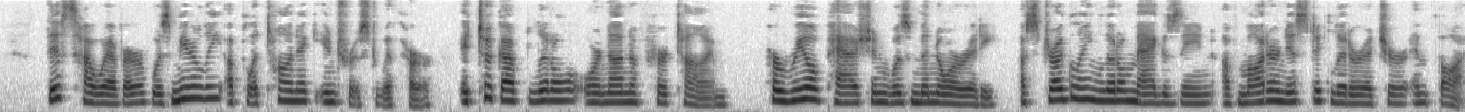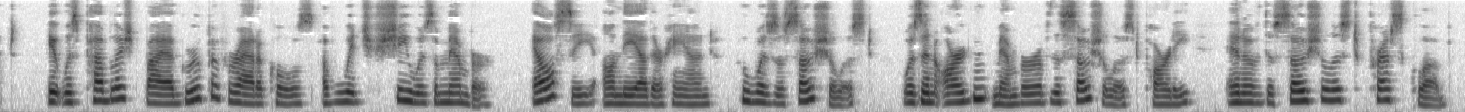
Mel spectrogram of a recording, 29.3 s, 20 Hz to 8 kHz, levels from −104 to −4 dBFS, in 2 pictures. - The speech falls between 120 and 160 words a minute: Yes, average, 140 wpm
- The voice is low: No, high, 200 Hz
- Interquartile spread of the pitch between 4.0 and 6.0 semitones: Yes, average, 4.3 semitones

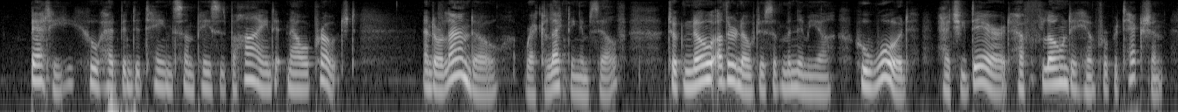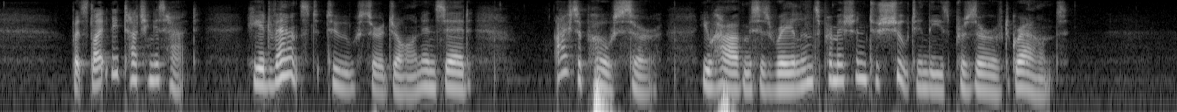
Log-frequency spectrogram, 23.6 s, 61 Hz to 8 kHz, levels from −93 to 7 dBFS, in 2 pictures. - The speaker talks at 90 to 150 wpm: Yes, average, 145 wpm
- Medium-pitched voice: Yes, medium, 180 Hz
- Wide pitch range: Yes, wide, 5.7 semitones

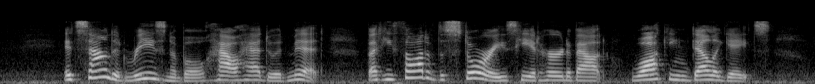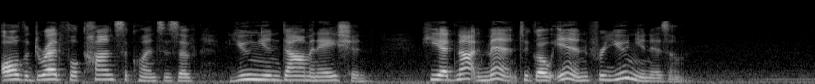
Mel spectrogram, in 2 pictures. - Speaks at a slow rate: Yes, slow, 130 wpm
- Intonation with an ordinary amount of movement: Yes, average, 3.8 semitones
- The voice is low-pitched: No, high, 200 Hz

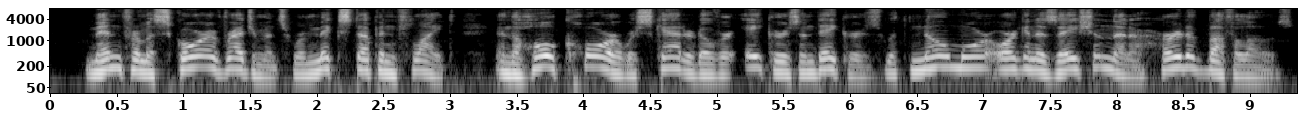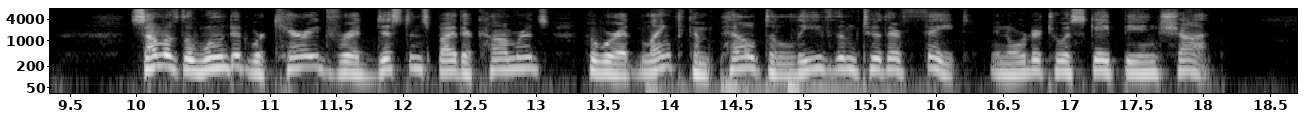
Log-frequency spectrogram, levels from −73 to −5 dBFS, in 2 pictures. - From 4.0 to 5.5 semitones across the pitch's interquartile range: Yes, average, 4.7 semitones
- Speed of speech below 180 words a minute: No, average, 190 wpm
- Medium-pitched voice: Yes, medium, 145 Hz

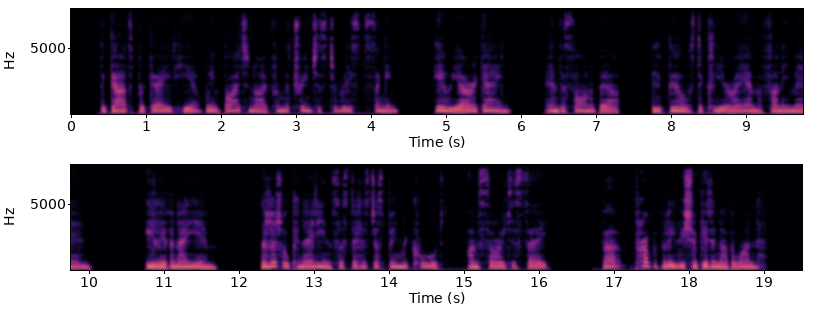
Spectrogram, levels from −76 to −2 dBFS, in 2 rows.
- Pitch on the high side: Yes, high, 230 Hz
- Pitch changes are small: Yes, narrow, 2.3 semitones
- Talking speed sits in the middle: Yes, average, 155 wpm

